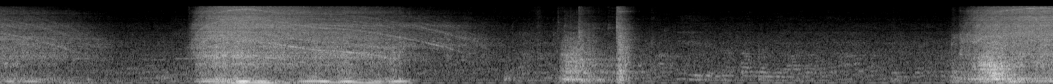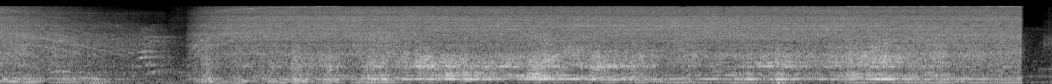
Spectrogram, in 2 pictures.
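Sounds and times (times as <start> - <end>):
electric drill boring wood: 0.0 - 1.2, 1.9 - 5.0, 9.5 - 20.8.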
